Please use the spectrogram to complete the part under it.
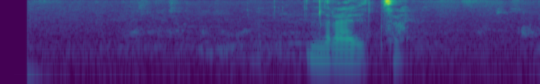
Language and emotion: Russian, neutral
